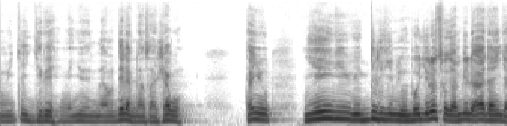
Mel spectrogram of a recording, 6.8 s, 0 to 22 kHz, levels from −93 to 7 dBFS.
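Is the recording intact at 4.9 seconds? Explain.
Yes, the audio is intact at 4.9 seconds, with no audible fault at that moment.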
